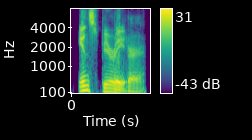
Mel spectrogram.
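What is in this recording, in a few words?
"Inspirator", American English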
